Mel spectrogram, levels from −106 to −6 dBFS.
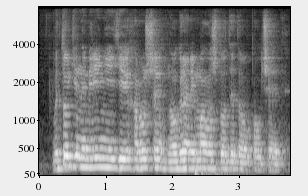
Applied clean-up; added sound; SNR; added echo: none; Explosion; 18 dB; reverberation time 0.4 s.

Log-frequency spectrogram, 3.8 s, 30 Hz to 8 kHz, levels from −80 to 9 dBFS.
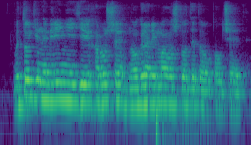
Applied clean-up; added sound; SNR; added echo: neural separator model SepFormer DNS4.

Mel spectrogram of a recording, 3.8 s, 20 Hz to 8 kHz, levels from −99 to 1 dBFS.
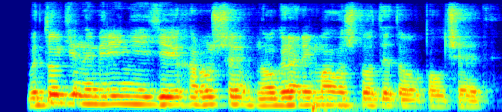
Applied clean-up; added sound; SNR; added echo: neural mask model DeepFilterNet 3.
